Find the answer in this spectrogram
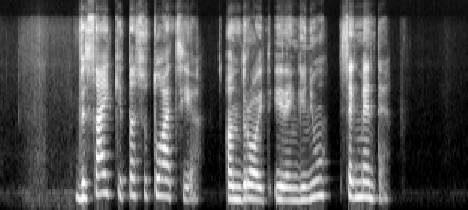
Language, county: Lithuanian, Vilnius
